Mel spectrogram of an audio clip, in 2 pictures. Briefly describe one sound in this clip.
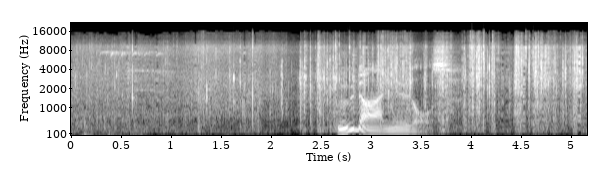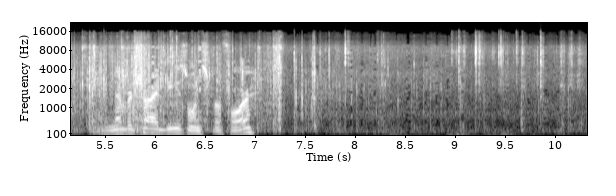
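A plastic packet crinkles and rustles in hands.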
